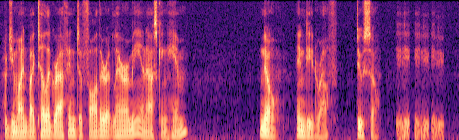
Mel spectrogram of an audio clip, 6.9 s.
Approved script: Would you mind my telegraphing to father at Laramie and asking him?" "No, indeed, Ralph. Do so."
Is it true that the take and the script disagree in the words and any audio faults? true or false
true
